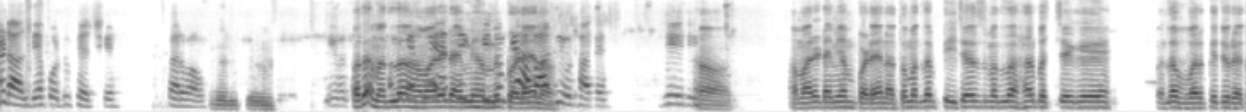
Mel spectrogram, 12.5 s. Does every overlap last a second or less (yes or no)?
no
